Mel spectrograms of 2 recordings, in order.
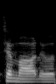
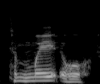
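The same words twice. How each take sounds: First: Tomato is said with a British accent. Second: Tomato is said with an American accent.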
